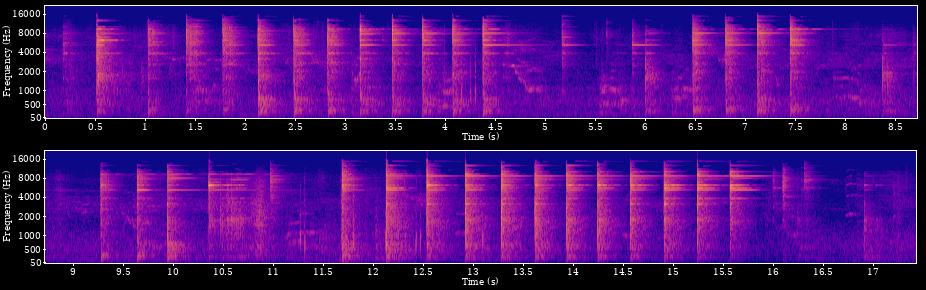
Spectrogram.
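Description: A hammer strikes hot metal on an anvil in quick, ringing blows.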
